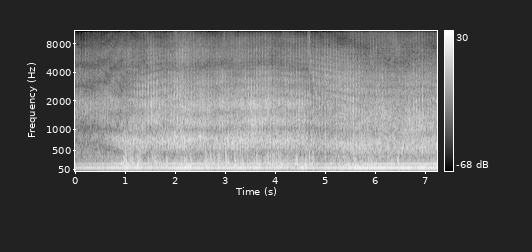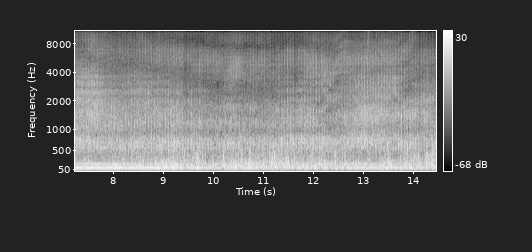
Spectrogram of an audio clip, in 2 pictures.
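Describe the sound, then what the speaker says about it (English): A Cessna light aircraft looping in to land at Jandakot airport on a windy day, its propeller engine droning loudly and continuously with wind noise. "And another Cessna coming into land at Jandakot, just looping in."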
